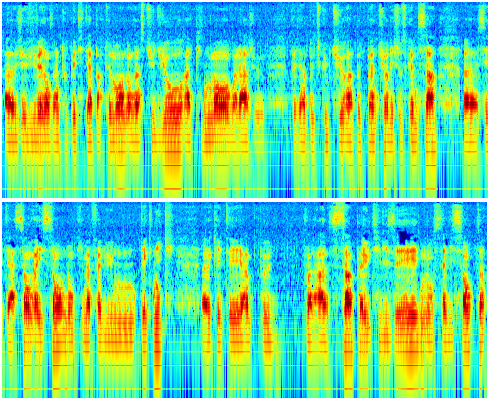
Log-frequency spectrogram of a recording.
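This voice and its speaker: A middle-aged man, a visual artist talking unscripted about his work in his studio, pausing often with fillers and repeated words. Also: low voice, warm tone.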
